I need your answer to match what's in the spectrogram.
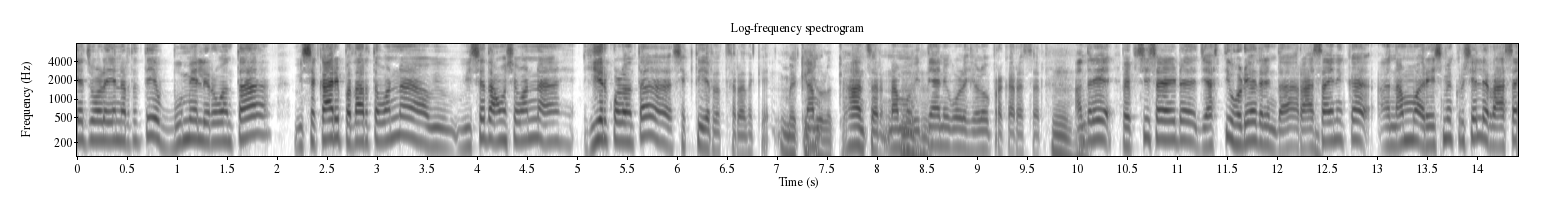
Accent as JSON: {"language": "Kannada", "town": "Hirur", "region": "Karnataka", "country": "India", "said": "ನಮ್ಮ ಬೆಳಗಾವಿ ಜಿಲ್ಲೆಯ ಸವದತ್ತಿ ತಾಲೂಕಿನ ಹಿರೂರು ಗ್ರಾಮ ಸರ್."}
